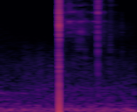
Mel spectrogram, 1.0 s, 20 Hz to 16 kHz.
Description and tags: throw pencil
Sound caused by a pencil falling in a hall.
The ambience sound of hall and the reverberation of pen fallen is perceived.
campus-upf, fall, pencil, UPF-CS12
